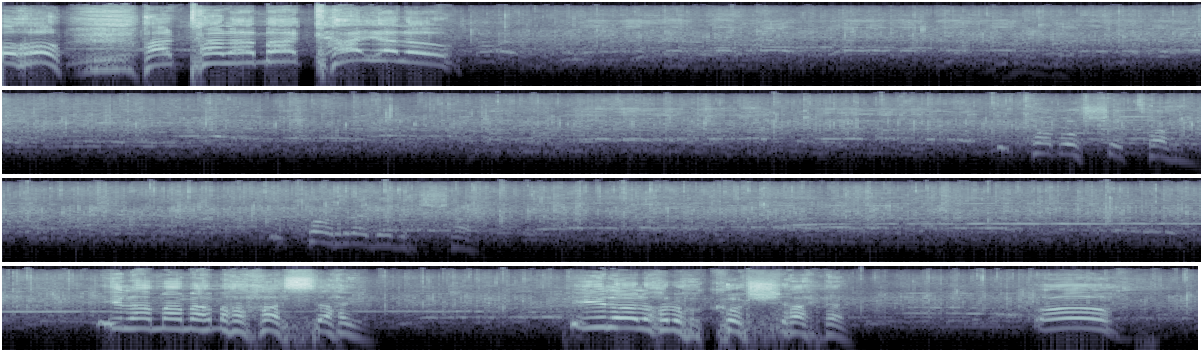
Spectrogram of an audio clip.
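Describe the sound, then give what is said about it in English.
A large audience, on their feet from the front to the back and up to the balcony, claps continuously in a dense, steady wash of applause, with loud voices calling out over it at the start and again near the end. “If you're hungry, everybody from the front to the back, from the bottom to the balcony, I want you to clap your hands, and I want you to lift up your voice.”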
